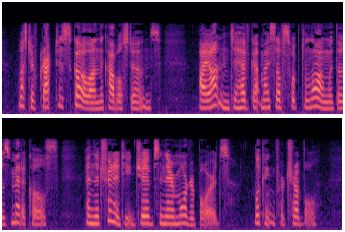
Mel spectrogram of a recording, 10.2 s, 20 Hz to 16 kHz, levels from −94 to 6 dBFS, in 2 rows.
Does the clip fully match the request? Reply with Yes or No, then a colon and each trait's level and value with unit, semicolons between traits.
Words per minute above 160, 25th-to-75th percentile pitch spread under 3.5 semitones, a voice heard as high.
Yes: average, 170 wpm; average, 2.7 semitones; high, 240 Hz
